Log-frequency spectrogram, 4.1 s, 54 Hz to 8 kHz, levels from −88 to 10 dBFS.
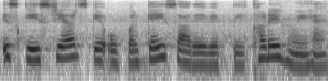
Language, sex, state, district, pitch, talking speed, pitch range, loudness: Hindi, female, Punjab, Fazilka, 185 Hz, 160 wpm, 155-230 Hz, -15 LUFS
